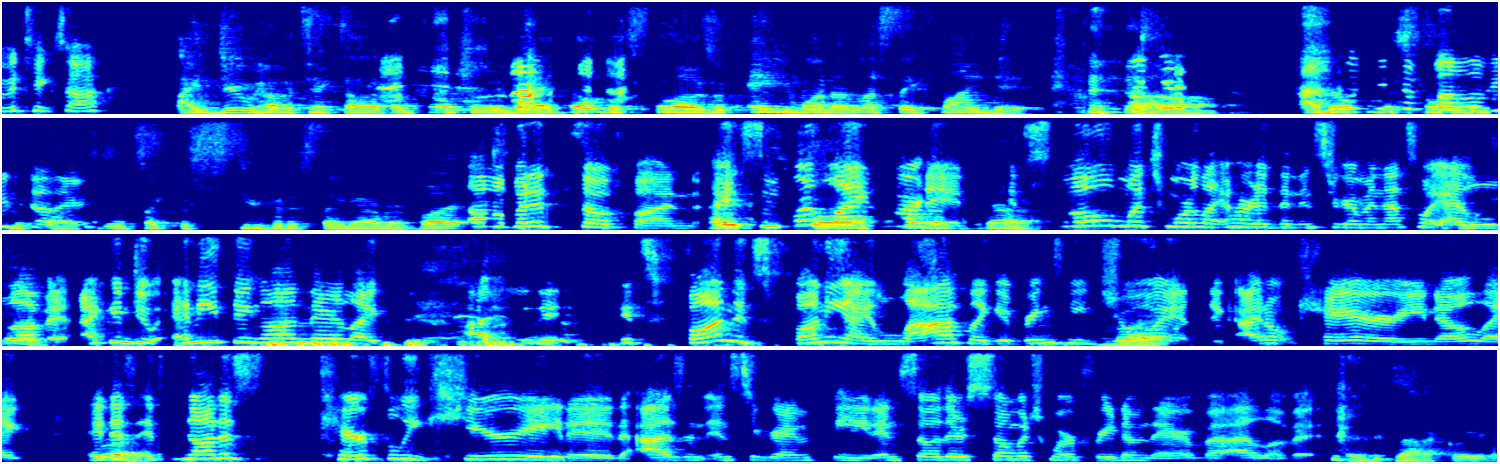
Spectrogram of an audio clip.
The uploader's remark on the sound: as we figure out how to use ZOOM for a podcast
